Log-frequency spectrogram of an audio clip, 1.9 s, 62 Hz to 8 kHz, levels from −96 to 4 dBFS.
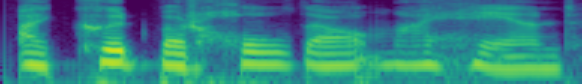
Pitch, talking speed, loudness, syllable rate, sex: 180 Hz, 215 wpm, -19 LUFS, 3.8 syllables/s, female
